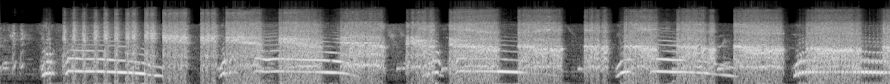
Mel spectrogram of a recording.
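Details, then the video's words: White-breasted waterhen call used as a lure: loud harsh rhythmic pulses mixed with repeated clear whistled notes that slide downward, about every second. "SUARA BURUNG RUAK RUAK PIKAT"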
